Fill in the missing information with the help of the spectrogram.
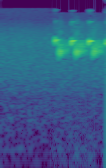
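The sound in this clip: A spotted towhee calls beside a creek with a quick series of high, thin chirps that begin after a brief quiet stretch and repeat several times, clear and fairly loud, with no other sound.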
